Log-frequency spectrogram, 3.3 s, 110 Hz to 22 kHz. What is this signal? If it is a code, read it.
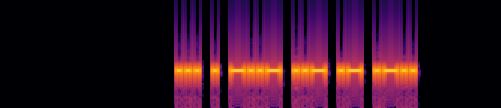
Morse code, heard as a keyed tone, about 40 wpm, 700 Hz. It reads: SEXUAL
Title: Six Letter Words - 40wpm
